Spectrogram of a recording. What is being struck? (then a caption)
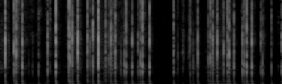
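Cardboard canister with plastic lid. Fingertips and nails tap rapidly on the side of a cylindrical cardboard canister of barley drink, near its green plastic lid. The result is a dense run of short, dry, crisp taps with almost no ring. There is a brief pause just before the tapping resumes.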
